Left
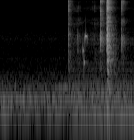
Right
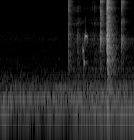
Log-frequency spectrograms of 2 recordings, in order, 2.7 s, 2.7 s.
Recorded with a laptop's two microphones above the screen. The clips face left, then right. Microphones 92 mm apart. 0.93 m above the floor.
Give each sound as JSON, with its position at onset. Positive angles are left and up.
{"t": 1.4, "sound": "a camera shutter", "side_deg": 0, "distance_m": 0.6}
